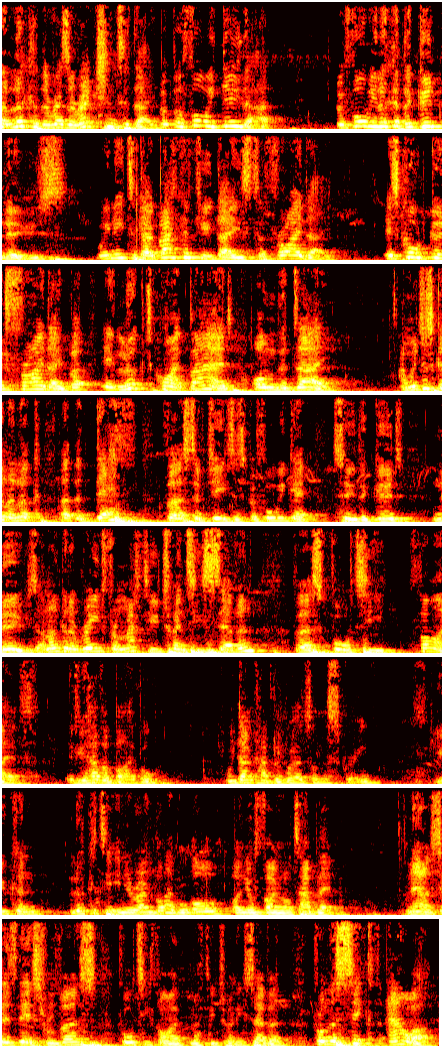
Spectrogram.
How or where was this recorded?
outdoors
